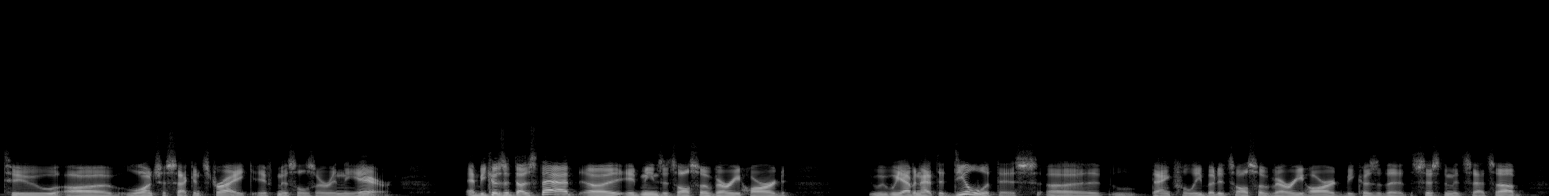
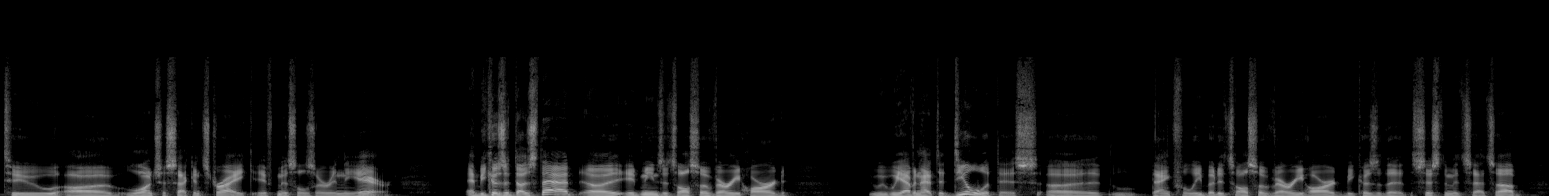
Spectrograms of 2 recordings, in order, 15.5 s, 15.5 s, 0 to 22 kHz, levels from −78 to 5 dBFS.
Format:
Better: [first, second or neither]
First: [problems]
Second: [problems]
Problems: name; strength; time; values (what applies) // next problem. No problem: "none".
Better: second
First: muffled; very; fading above 3.5 kHz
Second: none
